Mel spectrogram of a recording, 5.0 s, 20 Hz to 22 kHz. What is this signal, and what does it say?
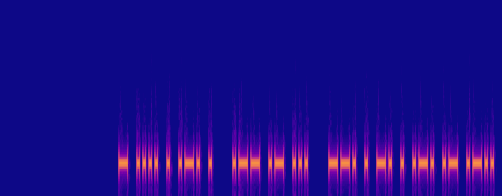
Morse code, heard as a keyed tone, about 40 wpm, 700 Hz. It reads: THERE WAS GENERAL
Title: Sentences from Top 1600 Words 40wpm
